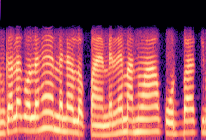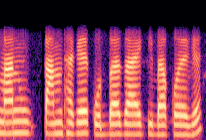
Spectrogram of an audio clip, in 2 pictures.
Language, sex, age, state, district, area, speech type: Assamese, female, 30-45, Assam, Lakhimpur, rural, conversation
